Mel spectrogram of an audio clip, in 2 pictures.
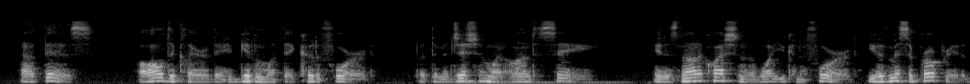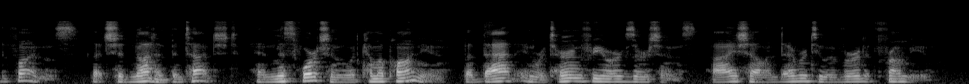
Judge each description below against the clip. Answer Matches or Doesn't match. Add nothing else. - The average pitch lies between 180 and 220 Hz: Doesn't match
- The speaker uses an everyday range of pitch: Matches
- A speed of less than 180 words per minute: Doesn't match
